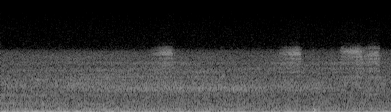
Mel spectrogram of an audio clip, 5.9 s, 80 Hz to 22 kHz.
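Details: Nest-camera owl at 4:21 AM, 24 February 2016, during mouse delivery and feeding; four short scratchy high calls, the last two close together, against a faint background drone.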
